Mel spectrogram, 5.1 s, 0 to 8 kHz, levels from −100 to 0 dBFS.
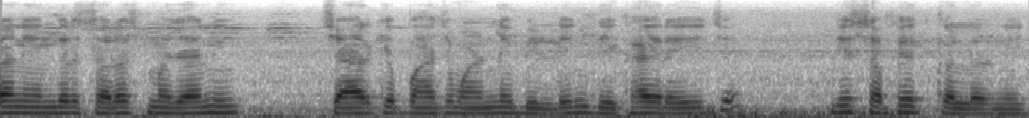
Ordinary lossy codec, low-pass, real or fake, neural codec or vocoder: none; none; real; none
